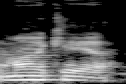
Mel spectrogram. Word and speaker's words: Mauna Kea: right now, and that's for I'm going to butcher the name of the mountain. Mauna Kea? Yeah, Mauna Kea.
